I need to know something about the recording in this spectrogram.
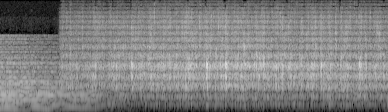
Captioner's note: audience applauding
